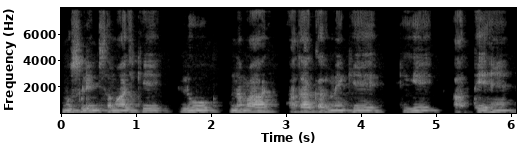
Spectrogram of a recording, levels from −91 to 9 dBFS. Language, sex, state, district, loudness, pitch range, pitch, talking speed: Hindi, male, Bihar, Lakhisarai, -35 LUFS, 110-115 Hz, 115 Hz, 120 wpm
